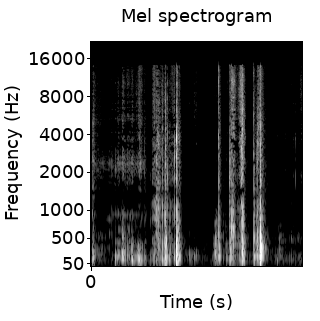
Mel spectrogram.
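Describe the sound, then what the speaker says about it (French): Tarot cards drawn one by one from a deck, close papery slides and flicks in short separate bursts with quiet gaps between them. "Je tire 5 cartes."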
